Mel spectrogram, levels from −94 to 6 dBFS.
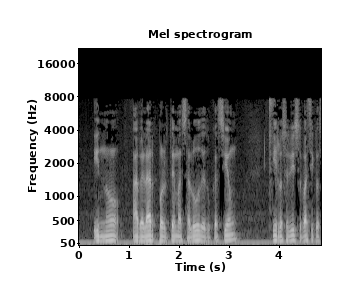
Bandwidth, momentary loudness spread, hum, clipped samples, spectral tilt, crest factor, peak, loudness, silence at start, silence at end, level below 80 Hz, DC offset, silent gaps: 8 kHz; 12 LU; none; under 0.1%; -6.5 dB/octave; 18 dB; -6 dBFS; -24 LUFS; 0 s; 0 s; -38 dBFS; under 0.1%; none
